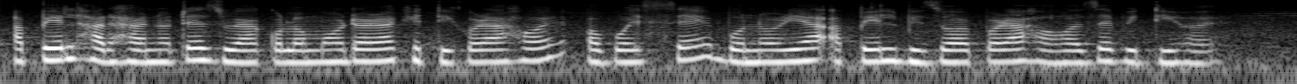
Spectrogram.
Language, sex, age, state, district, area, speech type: Assamese, female, 18-30, Assam, Golaghat, urban, read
